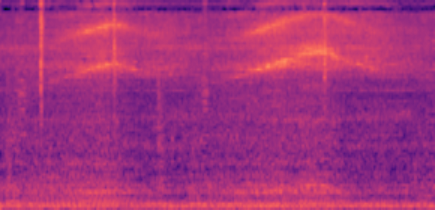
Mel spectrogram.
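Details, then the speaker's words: Diesel truck after injector cup replacement, driving with boost gauge watched: a high whistle rises and falls with throttle over the diesel rumble, loudest as boost builds. Suspected boost leak on a side that wasn't disassembled. "if I didn't know any better I'd say there's a boost leak but I didn't even disassemble anything on this side it definitely sounds like it's coming from over here it's that whistle"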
